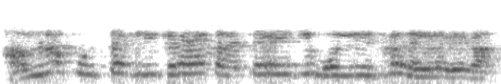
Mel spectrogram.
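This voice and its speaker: A man's voice: extremely high pitch, rapid-fire, phone-quality sound. A man giving an informal spiritual discourse as a teacher, talking conversationally and asking rhetorical questions.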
